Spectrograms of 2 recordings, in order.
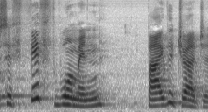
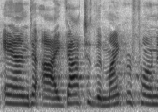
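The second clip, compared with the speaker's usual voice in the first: ordinary delivery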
